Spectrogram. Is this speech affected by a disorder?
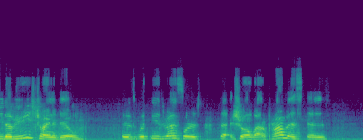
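Yes: cerebral palsy; lifelong, wheelchair user.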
